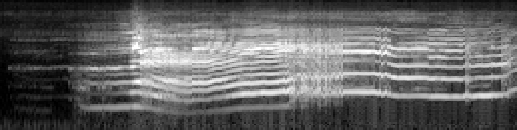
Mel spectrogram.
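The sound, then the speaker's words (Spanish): A girl crying in a Spanish-dubbed scene: one sustained, high-pitched sobbing wail that swells in after a quiet start and holds loud with a wavering pitch to the end, with no talking. “No llores.”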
